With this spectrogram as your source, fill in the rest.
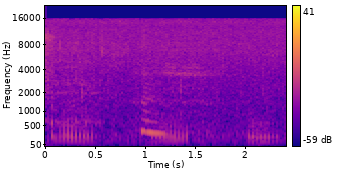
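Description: A kitten gives a short high mew.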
